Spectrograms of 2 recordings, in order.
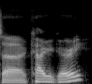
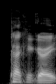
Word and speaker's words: Kakegurui: I like watching anime on there also, but I always mispronounce it. But it's Kakegurui. Kakegurui, yeah, that's Kakegurui.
